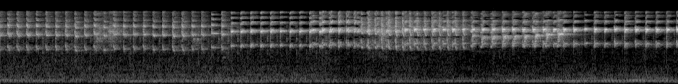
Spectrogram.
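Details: Long ngekek call of a fighter lovebird, played to lure baby lovebirds: continuous shrill rattling chatter, rapid even pulses, rising in intensity midway.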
